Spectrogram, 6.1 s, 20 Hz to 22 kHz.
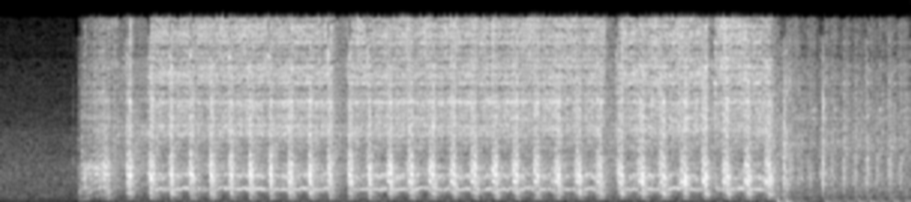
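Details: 1978 Kawasaki KZ400 first fire-up after exhaust and carburetor install: cranks briefly then catches cleanly into an even steady beat around 220 per minute; healthy start and idle.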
